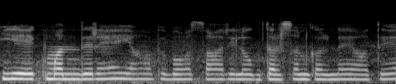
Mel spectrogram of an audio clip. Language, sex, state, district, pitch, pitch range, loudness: Hindi, female, Madhya Pradesh, Katni, 240 Hz, 235-245 Hz, -17 LUFS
